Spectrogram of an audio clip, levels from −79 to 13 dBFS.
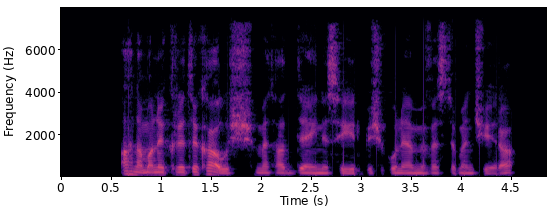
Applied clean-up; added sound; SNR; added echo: none; none; none; none.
